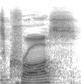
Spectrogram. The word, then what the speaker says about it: Street Fighter X Tekken: So it's like you see all those games that's like Street Fighter X Tekken, but it's Street Fighter Cross Tekken is how they pronounce or would say it.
